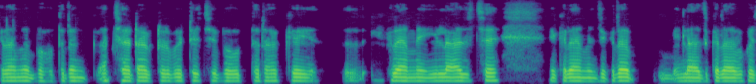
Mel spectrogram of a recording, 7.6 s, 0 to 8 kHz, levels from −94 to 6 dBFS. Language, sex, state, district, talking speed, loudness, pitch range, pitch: Maithili, male, Bihar, Begusarai, 175 wpm, -18 LUFS, 120-125 Hz, 125 Hz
